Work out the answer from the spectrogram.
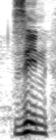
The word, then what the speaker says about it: XYN: So, I'm from Sony and under the Sony we announced the new software brand called ZIN, pronounced as ZIN.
